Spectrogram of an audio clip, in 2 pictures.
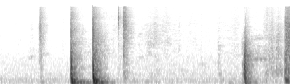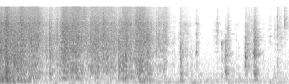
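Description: Two dull thumps about a second in, a hand patting down on a plastic-wrapped leggings package as a number sticker is pressed on. About three and a half seconds in, a couple of seconds of plastic packaging crinkling follow.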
